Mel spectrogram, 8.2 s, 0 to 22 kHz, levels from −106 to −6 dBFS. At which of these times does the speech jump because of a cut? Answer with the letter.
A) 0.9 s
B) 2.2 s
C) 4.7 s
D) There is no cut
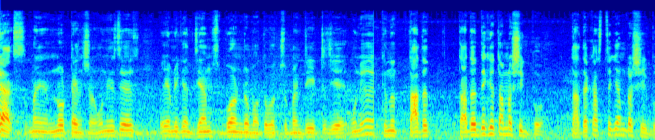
C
